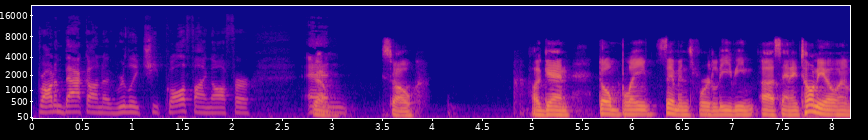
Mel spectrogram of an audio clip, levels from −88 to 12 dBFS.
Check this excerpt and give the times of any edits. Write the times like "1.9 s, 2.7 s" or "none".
3.5 s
